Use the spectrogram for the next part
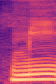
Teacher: می یا مدہ ہے، ایک الف کی مقدار کے برابر کھینچ کر پڑھیں گے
